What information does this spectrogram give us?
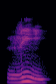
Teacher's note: when raw has a kesra the back of the tongue doesn't become thick it doesn't become a heavy noise re a bit like the closest I can get to it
